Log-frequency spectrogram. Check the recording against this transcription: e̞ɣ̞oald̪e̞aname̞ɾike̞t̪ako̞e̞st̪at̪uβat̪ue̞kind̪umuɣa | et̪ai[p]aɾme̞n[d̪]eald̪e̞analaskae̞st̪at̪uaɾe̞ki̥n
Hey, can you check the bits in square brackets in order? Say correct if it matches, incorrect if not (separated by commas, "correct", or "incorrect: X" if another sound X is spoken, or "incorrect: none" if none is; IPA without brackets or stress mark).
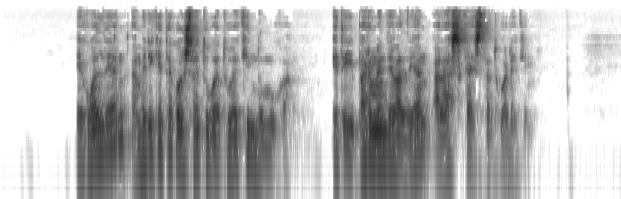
correct, correct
